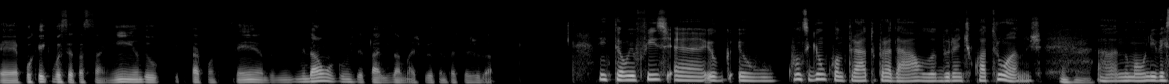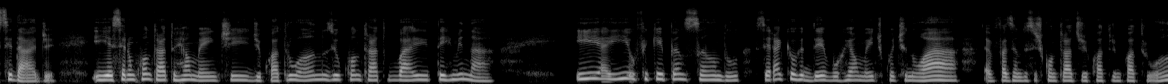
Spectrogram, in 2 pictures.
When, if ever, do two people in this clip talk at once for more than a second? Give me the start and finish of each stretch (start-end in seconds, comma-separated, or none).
none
